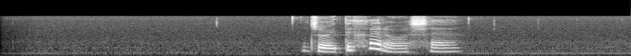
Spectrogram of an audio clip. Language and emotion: Russian, positive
